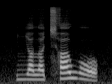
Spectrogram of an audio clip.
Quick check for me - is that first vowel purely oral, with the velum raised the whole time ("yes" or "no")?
yes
